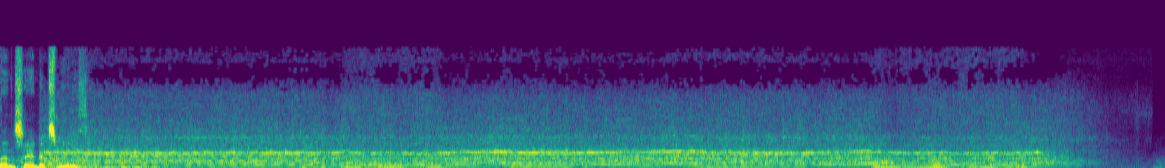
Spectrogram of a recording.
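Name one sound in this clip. An electric sander whirs steadily against wood.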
